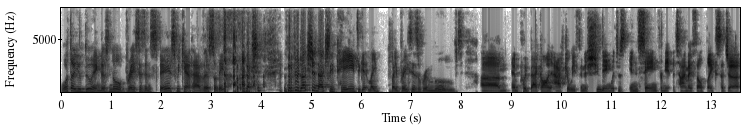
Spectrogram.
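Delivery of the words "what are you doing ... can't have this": high, put-on French accent. Retelling someone's reaction to the speaker's braces after the audition, put-on French accent. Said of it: "he had this like French accent".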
